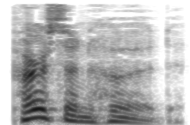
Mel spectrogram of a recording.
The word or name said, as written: personhood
